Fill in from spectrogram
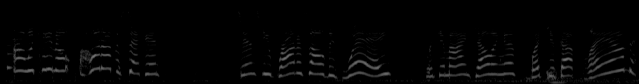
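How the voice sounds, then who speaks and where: An actress voicing a tiny, excitable, curious companion with a squeaky childlike voice in a video game. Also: female voice, moderate pace, heavy background noise. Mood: questioning. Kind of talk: scripted video game dialogue.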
